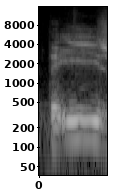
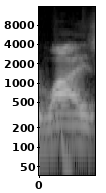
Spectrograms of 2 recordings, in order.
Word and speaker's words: Ys: It says on the back it's a 3D action RPG from the creators of the Ys or Ys series, however you want to pronounce it.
